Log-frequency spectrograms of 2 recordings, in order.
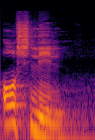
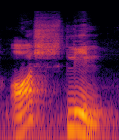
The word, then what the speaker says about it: অশ্লীল: ইয়ে হবে দন্তস হবে একটা উদাহরণ দিচ্ছি যেমন অশ্লীল হ্যাঁ অশ্লীলের উচ্চারণটা কি হবে এখানে স এর সাথে ল আছে যার কারণে এটা কখনো কি হবে না তালুবস হবে না হয়ে যাবে কি অশ্লীল অশ্লীল অশ্লীল হয়ে যাচ্ছে অর্থাৎ তালুবর্ষের উচ্চারণ দন্তস হয়ে যাচ্ছে আমরা এরপর আলোচনা করব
